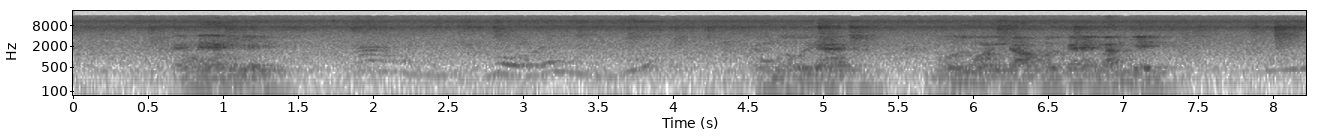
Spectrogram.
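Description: A man talks gently and playfully up close.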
